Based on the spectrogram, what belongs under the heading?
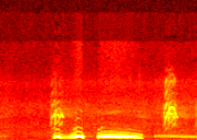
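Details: Spotted dove used as a ground decoy, singing in a wild-style phrasing with stressed and supporting notes: a short hoarse double coo, a long drawn-out throaty coo falling slightly at the end, then a softer trailing coo.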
